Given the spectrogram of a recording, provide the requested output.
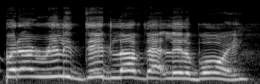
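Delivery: put-on crying earthworm mourns the boy; sobbing. A narrator's reading. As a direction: sob out the grief. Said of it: "the earthworm sobbed".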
